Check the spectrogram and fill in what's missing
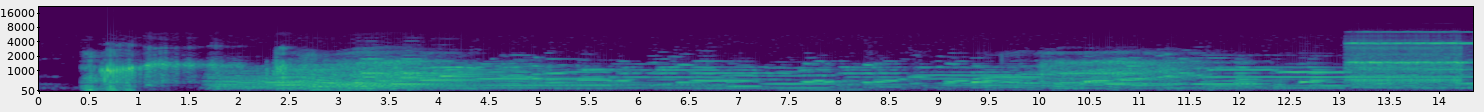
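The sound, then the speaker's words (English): A telephone bell rings loudly near the end, its bright metallic tone cutting in after a long stretch of loud, rumbling, roar-like tonal sound. “Oh, phone”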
